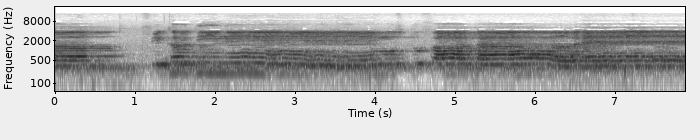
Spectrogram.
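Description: A man's voice chanting a prayer in slow, melodic recitation, drawing out long held notes. There are two short pauses, about a second in and again a little past the middle.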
